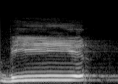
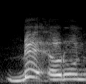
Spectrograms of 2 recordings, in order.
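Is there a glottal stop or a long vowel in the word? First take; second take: long vowel; glottal stop. First: A long i vowel replaces the glottal stop. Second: A glottal stop is heard after the first consonant.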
